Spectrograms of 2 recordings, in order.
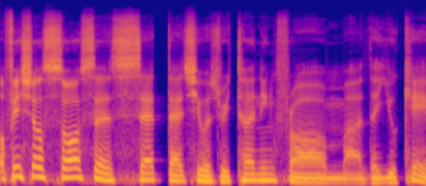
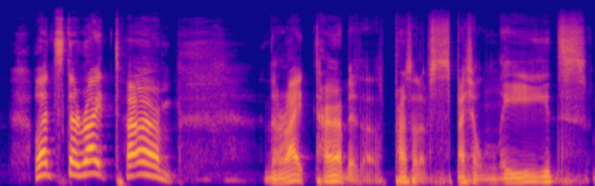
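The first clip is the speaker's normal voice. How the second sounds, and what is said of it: Put-on American accent. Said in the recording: “My woke angel has an American accent.”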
